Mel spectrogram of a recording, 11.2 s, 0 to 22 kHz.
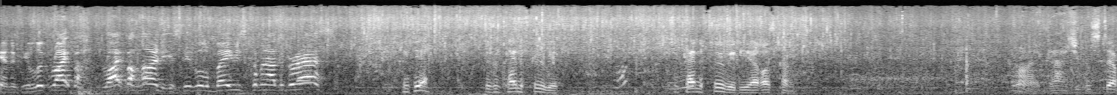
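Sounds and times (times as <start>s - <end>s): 
speech: 0.0s - 8.1s, 10.1s - 11.1s
steady wash of water at a boat dock with airboats: 0.0s - 11.1s
knock or splash at a boat dock: 0.7s - 1.1s.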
